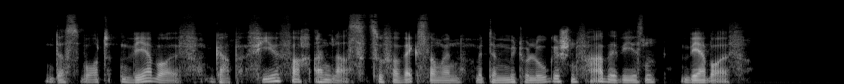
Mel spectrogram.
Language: German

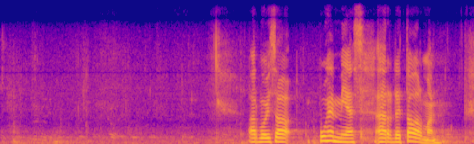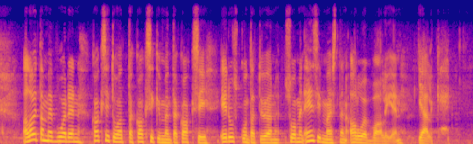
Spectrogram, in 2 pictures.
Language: Finnish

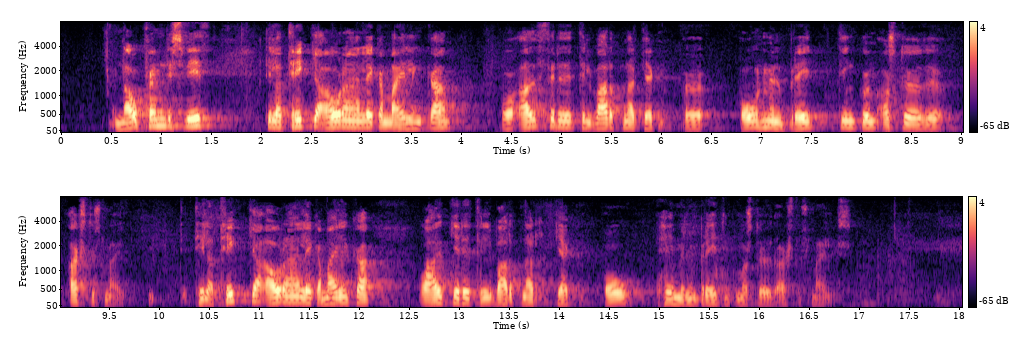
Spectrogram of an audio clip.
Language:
Icelandic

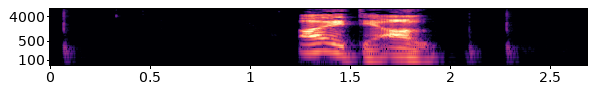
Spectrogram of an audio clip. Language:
Japanese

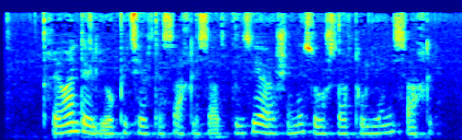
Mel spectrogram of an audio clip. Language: Georgian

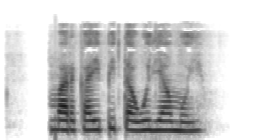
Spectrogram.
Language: Chiquián Ancash Quechua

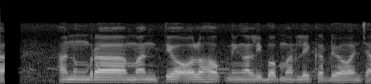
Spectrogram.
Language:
Sundanese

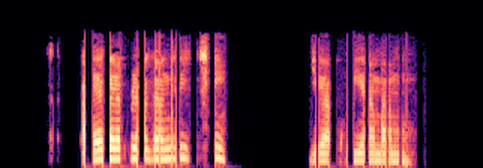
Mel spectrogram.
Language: Ganda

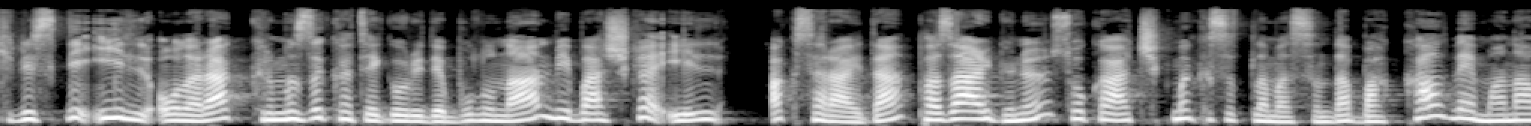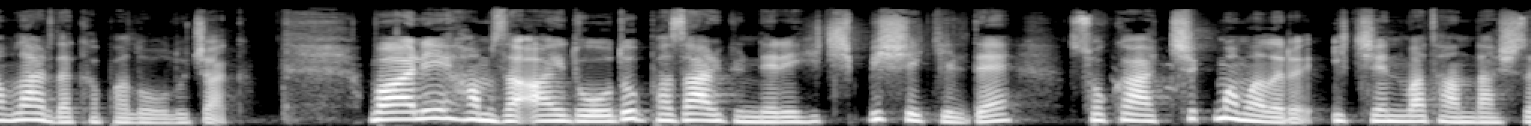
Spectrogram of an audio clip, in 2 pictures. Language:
Turkish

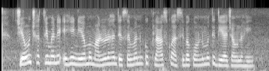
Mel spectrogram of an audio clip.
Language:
Odia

